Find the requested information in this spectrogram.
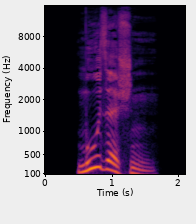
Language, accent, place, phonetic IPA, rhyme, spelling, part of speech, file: German, Germany, Berlin, [ˈmuːzɪʃn̩], -uːzɪʃn̩, musischen, adjective, De-musischen.ogg
- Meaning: inflection of musisch: 1. strong genitive masculine/neuter singular 2. weak/mixed genitive/dative all-gender singular 3. strong/weak/mixed accusative masculine singular 4. strong dative plural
